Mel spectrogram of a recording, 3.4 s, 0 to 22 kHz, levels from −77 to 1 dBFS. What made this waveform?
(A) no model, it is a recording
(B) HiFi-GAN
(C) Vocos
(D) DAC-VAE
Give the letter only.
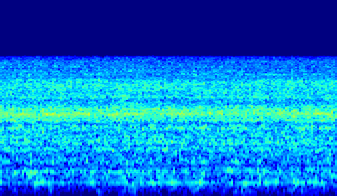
C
